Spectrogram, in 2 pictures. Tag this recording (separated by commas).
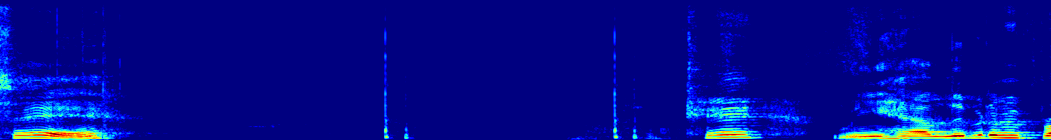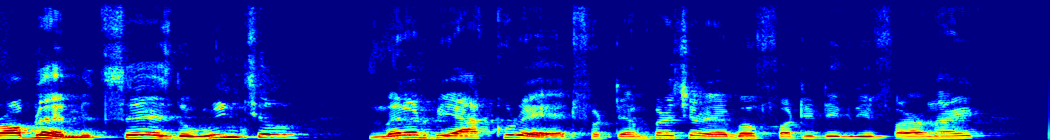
Speech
